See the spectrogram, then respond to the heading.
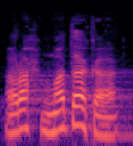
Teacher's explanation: রাহমাতাকা, এখানে রার উপর জবর আছে, এটাকেও মোটা করিয়া পড়তে হবে।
